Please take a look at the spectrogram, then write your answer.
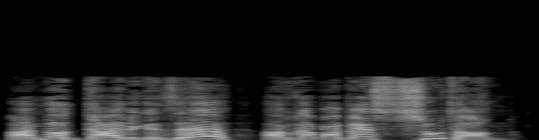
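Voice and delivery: high, loud flustered husband; exasperated, affronted retort; indignant refusal. A narrator's reading.

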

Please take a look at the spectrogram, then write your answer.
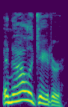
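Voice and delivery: high-pitched shout of warning; shouted alarm. A narrator's reading. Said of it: "I shouted".

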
